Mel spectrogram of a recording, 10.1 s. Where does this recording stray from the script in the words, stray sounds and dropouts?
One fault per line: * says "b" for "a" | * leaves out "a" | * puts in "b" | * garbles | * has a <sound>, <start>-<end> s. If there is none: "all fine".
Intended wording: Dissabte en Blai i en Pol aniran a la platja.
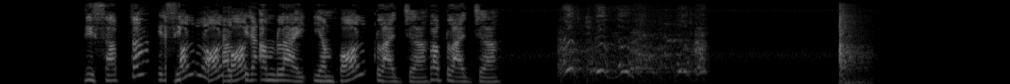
* garbles
* says "platja" for "aniran"
* has a bark, 5.6-7.1 s
* has a thud, 8.4-8.8 s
